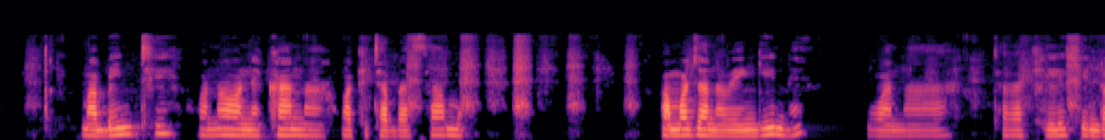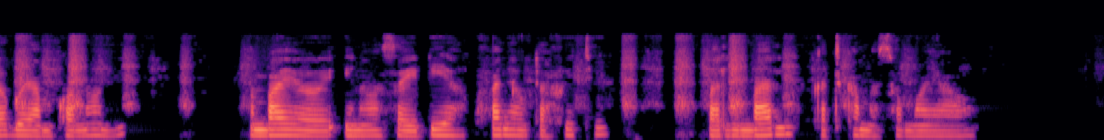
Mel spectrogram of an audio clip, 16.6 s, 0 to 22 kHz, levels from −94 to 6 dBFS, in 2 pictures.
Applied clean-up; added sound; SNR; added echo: classical method spectral subtraction.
